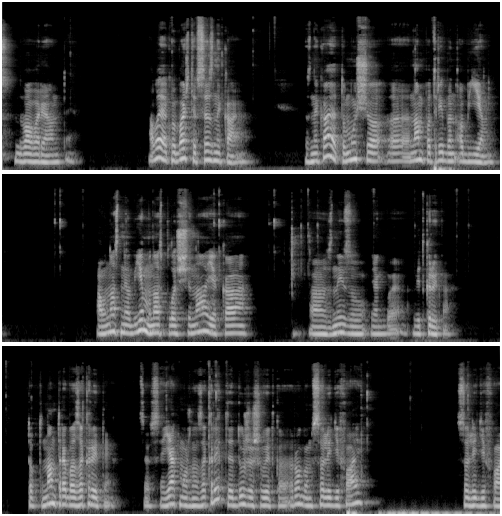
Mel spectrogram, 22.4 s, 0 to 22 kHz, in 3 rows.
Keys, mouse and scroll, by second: 5.8-11.1 middle drag, 8.5 click, 10.7-18.1 drag, 20.5-22.4 drag.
